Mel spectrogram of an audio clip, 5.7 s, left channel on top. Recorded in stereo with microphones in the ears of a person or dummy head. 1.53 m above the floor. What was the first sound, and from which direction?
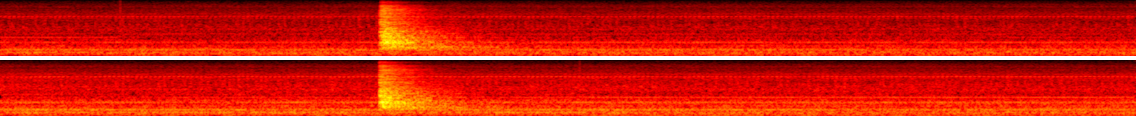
A clap, 40° right (ahead or behind).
